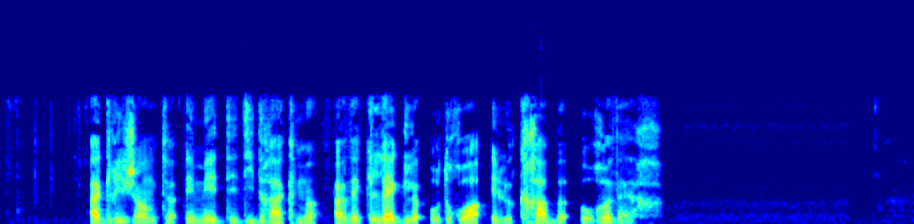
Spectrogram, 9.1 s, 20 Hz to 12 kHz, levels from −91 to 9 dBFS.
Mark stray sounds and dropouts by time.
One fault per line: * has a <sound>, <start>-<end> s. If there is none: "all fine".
all fine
